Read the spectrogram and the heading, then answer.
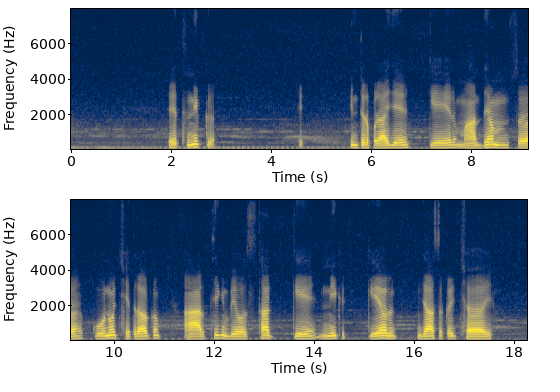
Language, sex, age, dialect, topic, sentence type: Maithili, male, 18-24, Bajjika, banking, statement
